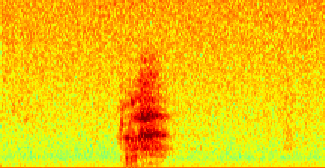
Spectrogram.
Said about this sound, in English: Oh, here's a nice one. A yawn when someone is sleepy. A yawn.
